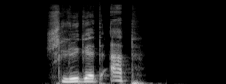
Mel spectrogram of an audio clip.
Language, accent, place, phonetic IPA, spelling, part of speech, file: German, Germany, Berlin, [ˌʃlyːɡət ˈap], schlüget ab, verb, De-schlüget ab.ogg
- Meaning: second-person plural subjunctive II of abschlagen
